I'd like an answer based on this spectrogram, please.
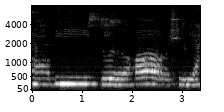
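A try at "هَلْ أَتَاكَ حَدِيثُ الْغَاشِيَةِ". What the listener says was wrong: Go, bukan ho, go. Go food. Go. Go food. Go food. Hal ataka hadithul ghasyiyah. Hal ataka hadith ya. Hal ataka hadithul ghasyiyah.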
